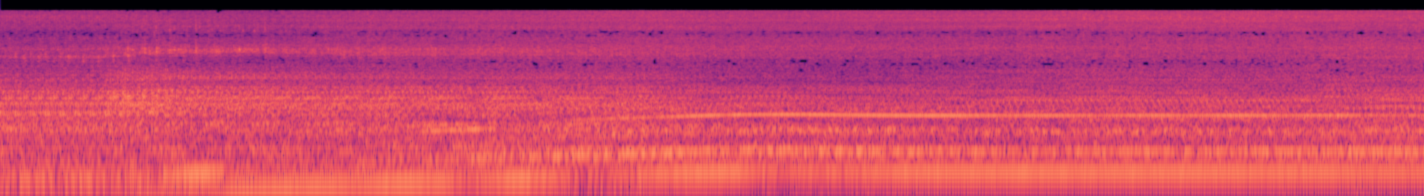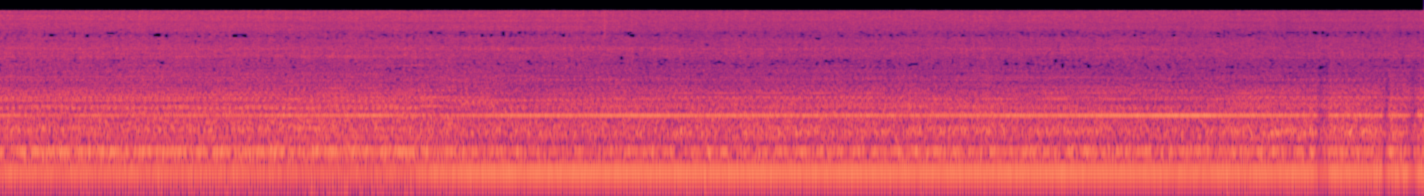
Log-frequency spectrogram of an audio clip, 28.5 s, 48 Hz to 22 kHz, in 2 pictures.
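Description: Engine of a Hwaseong DW-3060 shredder running. A few seconds in, its pitch rises as it speeds up, then it settles into a steady, even run.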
